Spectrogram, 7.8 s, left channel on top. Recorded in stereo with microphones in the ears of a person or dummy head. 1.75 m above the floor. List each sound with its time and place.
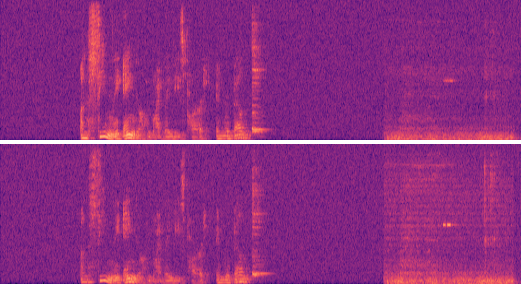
1.2 s a woman speaking: 55° left (ahead or behind), 0.9 m; by 3.7 s 50° left (ahead or behind), 3.5 m
3.8 s a cowbell: 40° left (ahead or behind), 5 m
5.8 s a camera shutter: 85° right, 0.6 m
